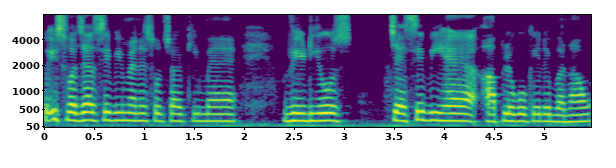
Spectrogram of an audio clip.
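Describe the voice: In a dark, mellow tone, a woman speaks at a medium pitch and a fairly slow pace, her pitch moving very little.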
